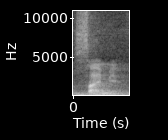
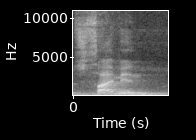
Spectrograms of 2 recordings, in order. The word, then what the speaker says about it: saimin: today we're going to be showing you um Simon um and I'm from capana Community College from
